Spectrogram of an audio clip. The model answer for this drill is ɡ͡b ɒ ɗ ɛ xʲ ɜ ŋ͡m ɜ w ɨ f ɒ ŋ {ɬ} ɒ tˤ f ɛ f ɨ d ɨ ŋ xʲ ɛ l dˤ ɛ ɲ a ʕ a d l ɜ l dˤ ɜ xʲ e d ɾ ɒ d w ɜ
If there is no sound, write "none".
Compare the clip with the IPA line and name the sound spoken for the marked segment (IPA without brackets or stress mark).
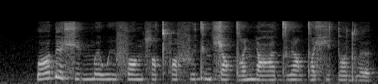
ɬ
